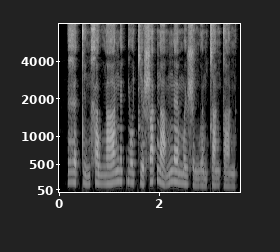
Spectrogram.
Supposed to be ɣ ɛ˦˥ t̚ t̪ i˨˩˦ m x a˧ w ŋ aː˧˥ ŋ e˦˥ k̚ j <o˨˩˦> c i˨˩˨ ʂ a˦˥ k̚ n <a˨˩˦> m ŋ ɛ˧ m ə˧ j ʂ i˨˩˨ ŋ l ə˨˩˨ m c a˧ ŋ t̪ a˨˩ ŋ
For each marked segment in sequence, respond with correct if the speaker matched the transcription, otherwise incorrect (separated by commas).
incorrect, correct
